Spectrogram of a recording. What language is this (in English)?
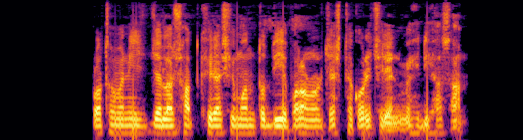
Bangla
